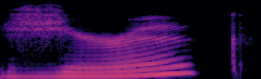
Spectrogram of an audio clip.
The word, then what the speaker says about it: Kjerag: fan of the normal, I believe you pronounce it Jurag shoe, but it's spelled like Kjerag.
